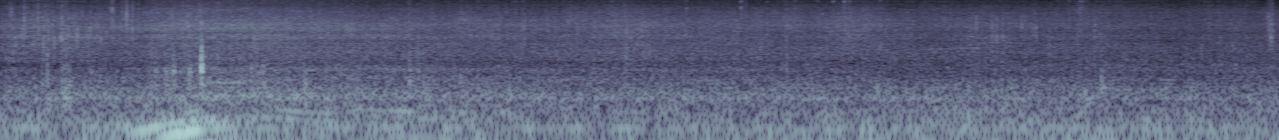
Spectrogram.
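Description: Steady low rumble of vehicles idling, with a brief, louder low sound about a second in.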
